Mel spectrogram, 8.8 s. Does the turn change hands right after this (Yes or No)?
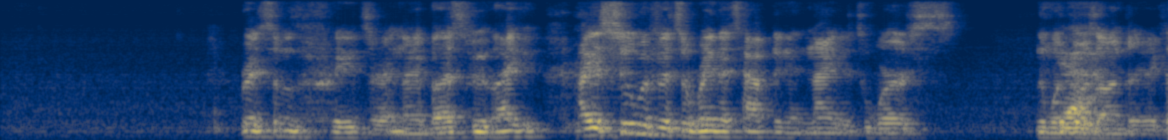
No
